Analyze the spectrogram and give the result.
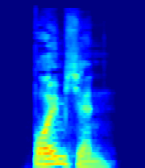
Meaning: diminutive of Baum; treelet
- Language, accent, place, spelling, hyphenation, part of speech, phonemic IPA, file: German, Germany, Berlin, Bäumchen, Bäum‧chen, noun, /ˈbɔɪ̯mçən/, De-Bäumchen.ogg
